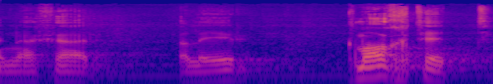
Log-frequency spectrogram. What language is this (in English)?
Swiss German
